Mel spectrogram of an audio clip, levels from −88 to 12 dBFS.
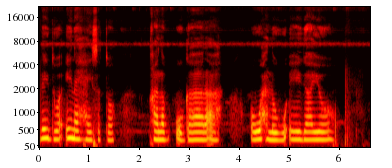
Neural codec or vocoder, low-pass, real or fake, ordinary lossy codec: vocoder, 44.1 kHz, 128 mel bands every 512 samples, BigVGAN v2; none; fake; none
